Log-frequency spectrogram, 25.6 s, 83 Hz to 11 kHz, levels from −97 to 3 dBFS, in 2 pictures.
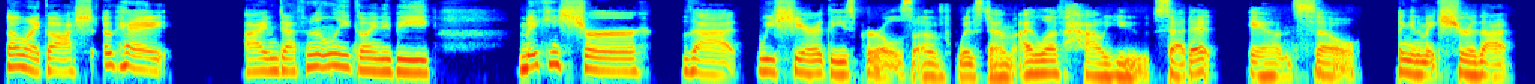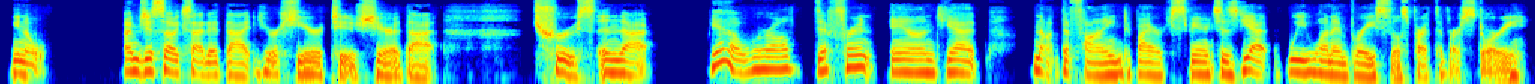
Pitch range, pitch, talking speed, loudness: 140-185 Hz, 160 Hz, 160 wpm, -21 LUFS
